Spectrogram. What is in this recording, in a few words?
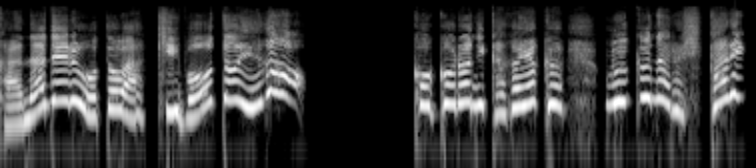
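story, Japanese; melody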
